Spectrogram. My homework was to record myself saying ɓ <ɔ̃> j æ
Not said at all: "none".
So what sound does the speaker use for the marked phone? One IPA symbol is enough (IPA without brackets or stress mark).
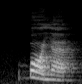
ɔ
